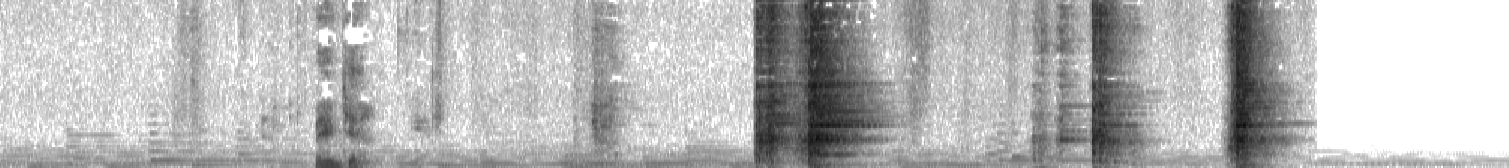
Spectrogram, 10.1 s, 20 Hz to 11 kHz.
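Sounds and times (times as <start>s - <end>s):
glass lid clanking on metal pot: 5.0s - 5.9s, 6.9s - 7.6s, 8.2s - 8.6s.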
